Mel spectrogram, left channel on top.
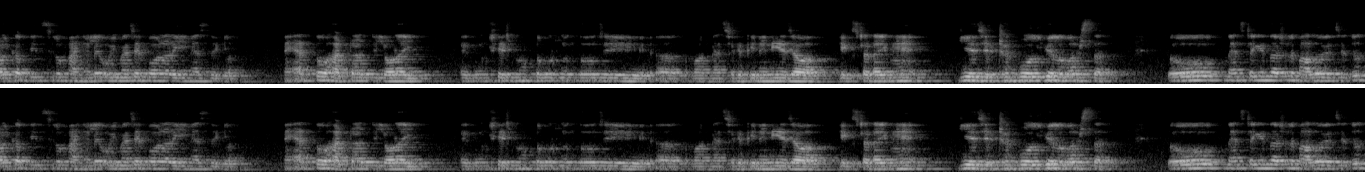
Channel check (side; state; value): both; normal; correlation 0.95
